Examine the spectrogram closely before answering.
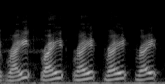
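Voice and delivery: each right lifted like a question; repeated rising right. Shown as a demonstration. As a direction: rattle off right after right, questioning. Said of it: "you wouldn't say".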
